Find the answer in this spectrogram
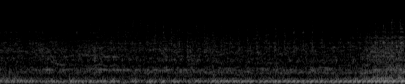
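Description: A motorcycle engine, the vehicle draped in camouflage netting, running steadily as it drives toward the listener. It is a faint, even hum that slowly grows louder as it comes nearer.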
